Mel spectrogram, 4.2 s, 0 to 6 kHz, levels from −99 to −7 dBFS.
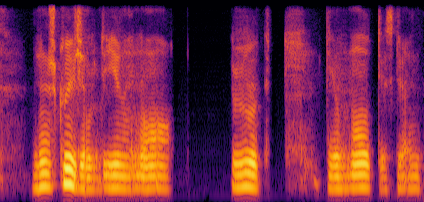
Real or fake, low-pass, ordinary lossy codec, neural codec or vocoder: fake; 5.4 kHz; none; autoencoder, 22.05 kHz, a latent of 192 numbers a frame, VITS, trained on one speaker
